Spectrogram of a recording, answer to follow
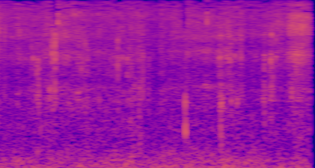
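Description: Footsteps of a walker and a leashed dog crossing dry, crumbly ploughed mud, with a few faint ticks over a steady low rumble.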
